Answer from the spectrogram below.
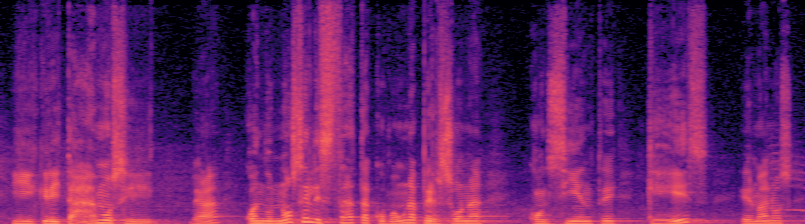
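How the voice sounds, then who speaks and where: A man's voice: on the high side, big-room sound, a little hiss or hum. A man preaching a conversational sermon to his congregation, often asking "¿verdad?". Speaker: pastor. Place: church sanctuary.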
